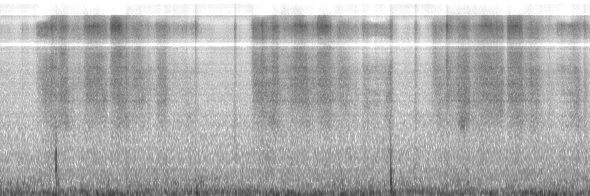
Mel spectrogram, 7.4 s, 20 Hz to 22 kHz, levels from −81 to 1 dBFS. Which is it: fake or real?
fake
